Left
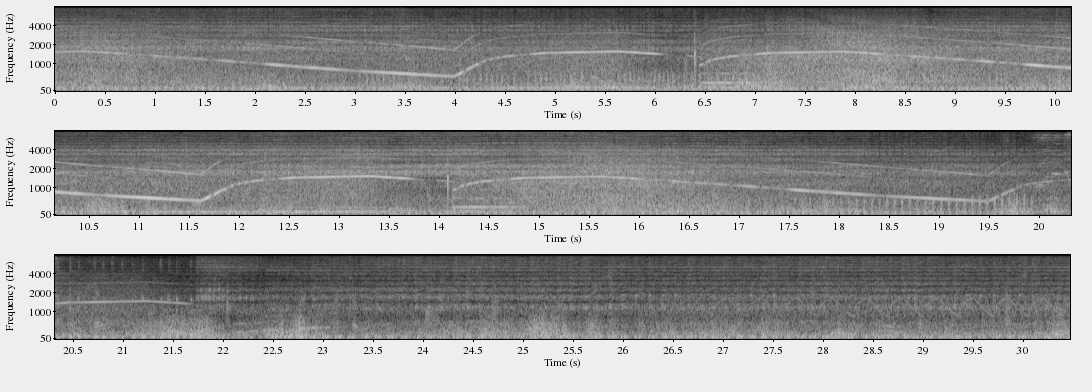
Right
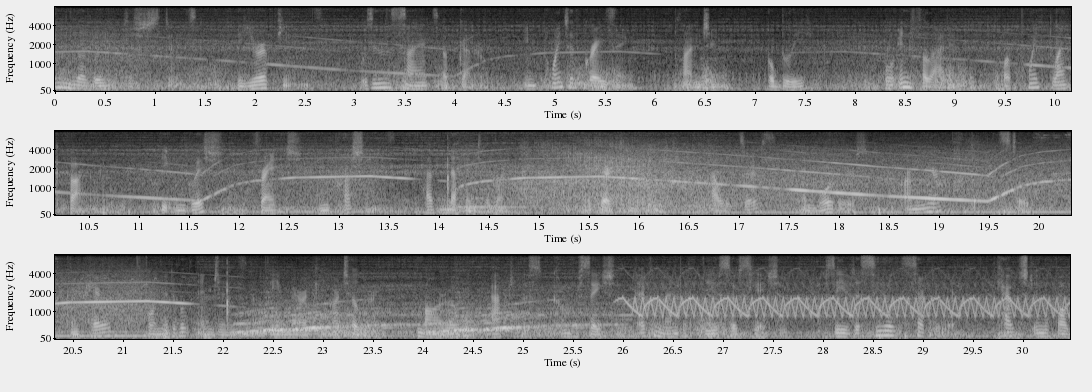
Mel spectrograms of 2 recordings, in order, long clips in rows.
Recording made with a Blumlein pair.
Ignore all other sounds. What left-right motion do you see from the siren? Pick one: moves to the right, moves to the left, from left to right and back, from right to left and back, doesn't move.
moves to the right.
